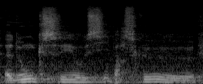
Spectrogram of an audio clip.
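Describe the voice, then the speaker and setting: A middle-aged man directs opera and answers questions with careful, halting phrasing. His voice sits very low. He sounds distant from the mic, in a roomy space with a noticeable hiss behind him. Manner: thoughtful, searching for words with many restarts. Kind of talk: interview answers.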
